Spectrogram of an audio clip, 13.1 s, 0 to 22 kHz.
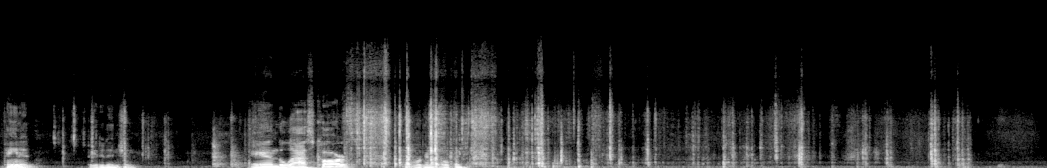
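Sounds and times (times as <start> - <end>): toy packaging clicks and crinkles: 4.4 - 12.2.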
